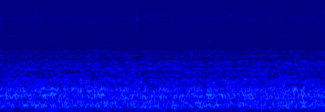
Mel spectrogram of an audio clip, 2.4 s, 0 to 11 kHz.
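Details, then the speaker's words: A 1950s Burmos pressure stove, a Primus copy, roars with a steady, even hiss while cooking a square sausage, with no sputter, surging or popping. Normal burner roar. "I hope you're picking this up and you're not just, the microphone's not just picking up the burner, because it is quite a noisy thing."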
